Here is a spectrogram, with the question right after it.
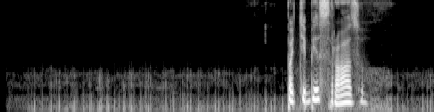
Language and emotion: Russian, neutral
